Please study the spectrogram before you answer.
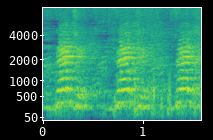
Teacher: لا انت بصي عملتي بقى، سكنتي زجرات، وزي ما تكوني خايفه تسيبيها. انا عايزه انفجاره، صوت القلقله صوت انفجار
